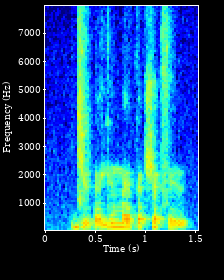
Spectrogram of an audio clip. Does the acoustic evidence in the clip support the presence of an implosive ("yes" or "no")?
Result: no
